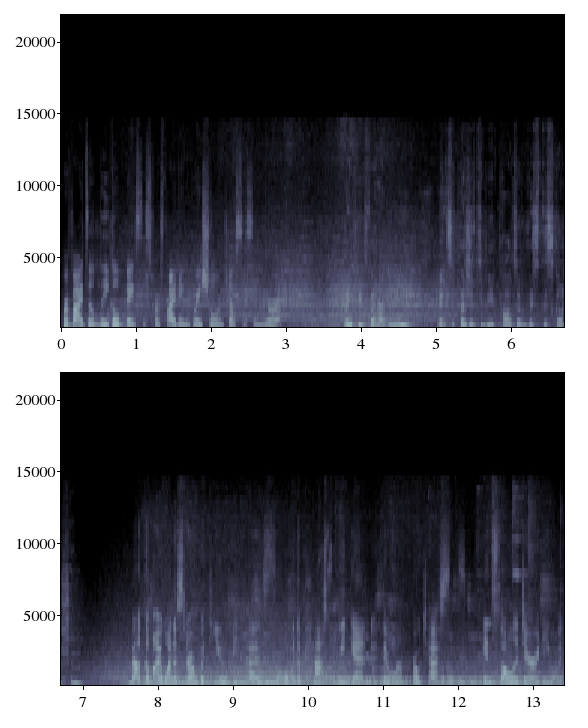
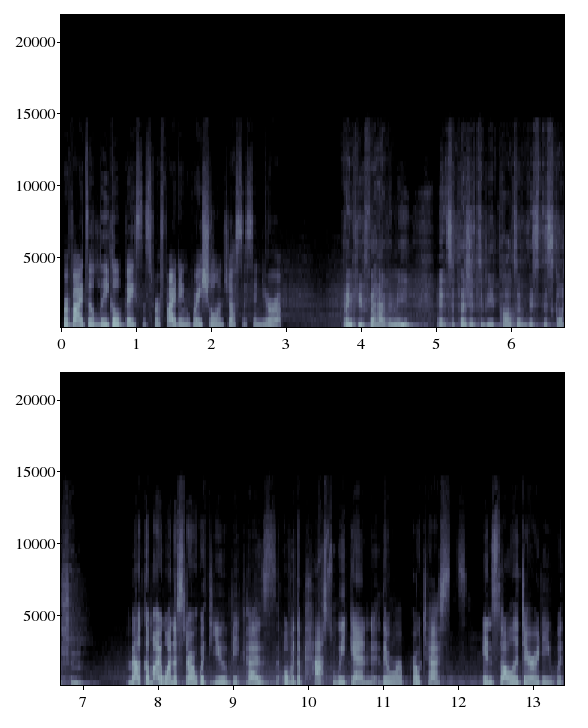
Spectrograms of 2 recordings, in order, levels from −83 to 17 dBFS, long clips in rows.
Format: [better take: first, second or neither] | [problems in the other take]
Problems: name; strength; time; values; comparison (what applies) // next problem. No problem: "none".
second | train or aircraft noise; loud; throughout; 3 dB below the speech; faint in the second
